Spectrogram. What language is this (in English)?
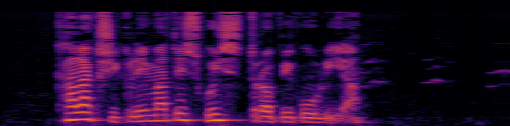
Georgian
